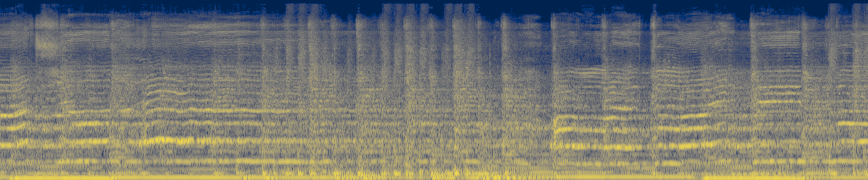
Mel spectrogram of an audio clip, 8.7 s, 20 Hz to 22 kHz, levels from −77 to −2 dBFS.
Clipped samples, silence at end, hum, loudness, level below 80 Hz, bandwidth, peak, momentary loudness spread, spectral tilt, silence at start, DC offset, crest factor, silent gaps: under 0.1%; 0 s; none; -11 LUFS; -18 dBFS; 19 kHz; 0 dBFS; 3 LU; -4.5 dB/octave; 0 s; under 0.1%; 10 dB; none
